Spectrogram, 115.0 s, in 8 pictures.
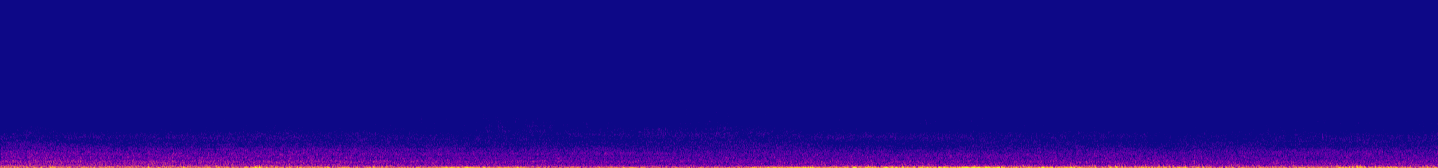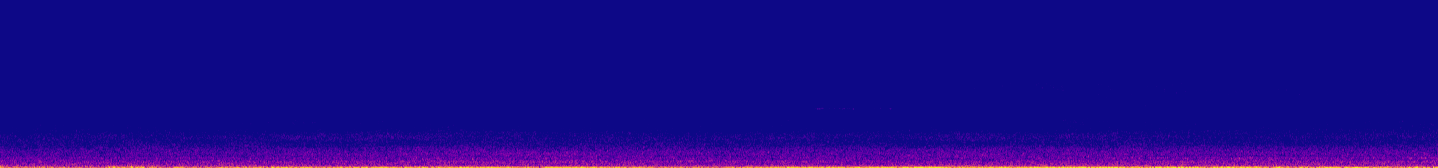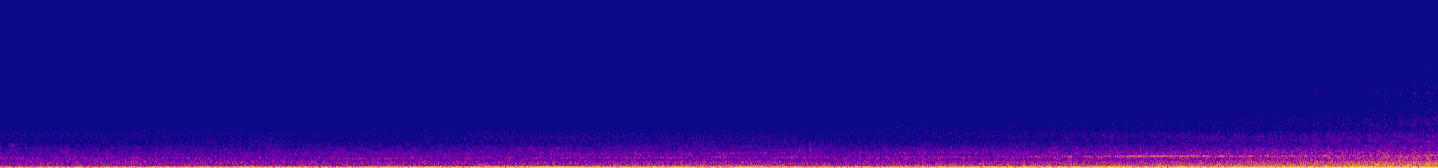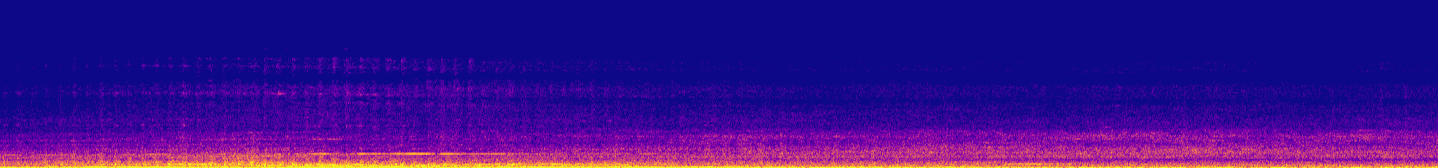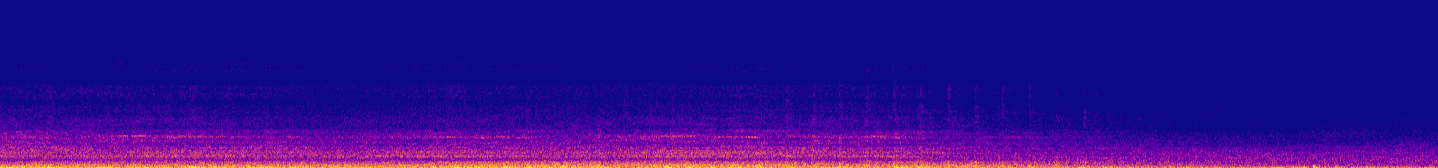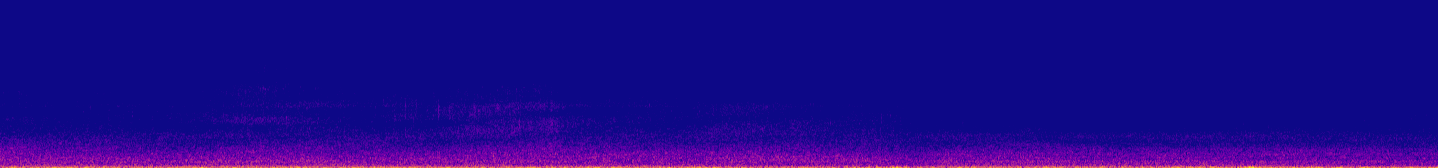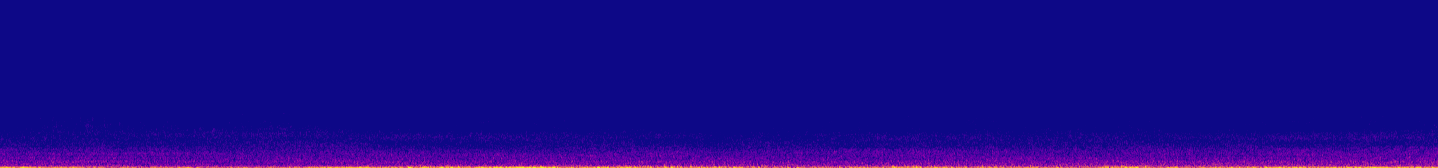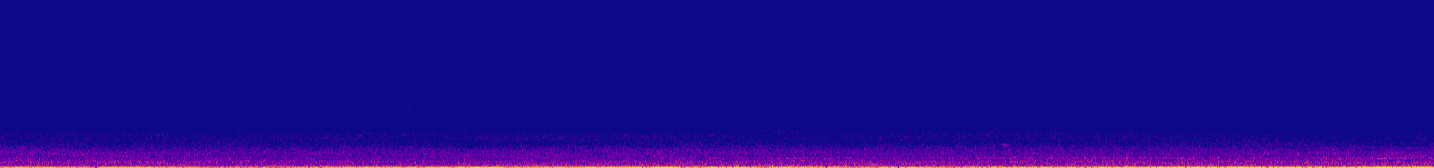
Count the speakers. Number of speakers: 0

